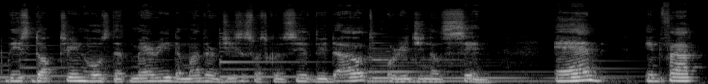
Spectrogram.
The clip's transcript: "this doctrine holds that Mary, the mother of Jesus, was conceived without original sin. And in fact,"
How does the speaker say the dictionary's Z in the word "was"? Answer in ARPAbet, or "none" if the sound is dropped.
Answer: S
